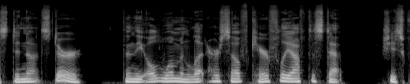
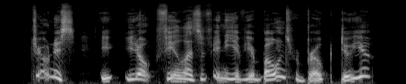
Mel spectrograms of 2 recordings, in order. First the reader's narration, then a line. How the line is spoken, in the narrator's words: Her voice was almost sobbing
